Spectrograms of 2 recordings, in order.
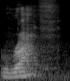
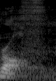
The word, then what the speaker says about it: wrath: yes hmm so again the traditional British pronunciation of Wrath is Roth but again it makes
